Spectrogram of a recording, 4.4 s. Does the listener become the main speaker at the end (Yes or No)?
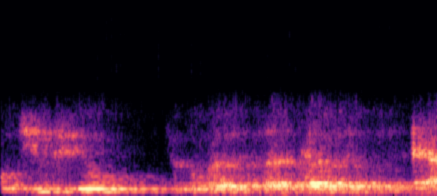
Yes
